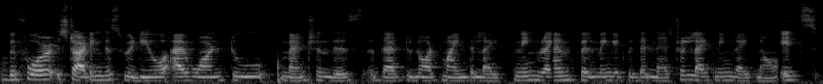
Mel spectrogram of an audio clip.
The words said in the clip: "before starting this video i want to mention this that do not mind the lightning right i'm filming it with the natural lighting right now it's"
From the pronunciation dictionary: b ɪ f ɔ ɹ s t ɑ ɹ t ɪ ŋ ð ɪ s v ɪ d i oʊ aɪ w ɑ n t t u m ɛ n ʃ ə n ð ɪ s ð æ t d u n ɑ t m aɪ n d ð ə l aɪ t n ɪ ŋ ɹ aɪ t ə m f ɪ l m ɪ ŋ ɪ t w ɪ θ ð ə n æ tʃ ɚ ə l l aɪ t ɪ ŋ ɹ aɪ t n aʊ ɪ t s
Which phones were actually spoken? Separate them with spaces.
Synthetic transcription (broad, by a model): b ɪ f ɔ ɹ s t ɑ ɹ t ɪ ŋ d ɪ s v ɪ d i oʊ aɪ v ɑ n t t u m ɛ n ʃ ə n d ɪ s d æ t d u n ɑ t m aɪ n d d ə l aɪ t n ɪ ŋ ɹ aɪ ə m f ɪ l m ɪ ŋ ɪ t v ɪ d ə n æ tʃ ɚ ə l l aɪ t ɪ ŋ ɹ aɪ t n aʊ ɪ t s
